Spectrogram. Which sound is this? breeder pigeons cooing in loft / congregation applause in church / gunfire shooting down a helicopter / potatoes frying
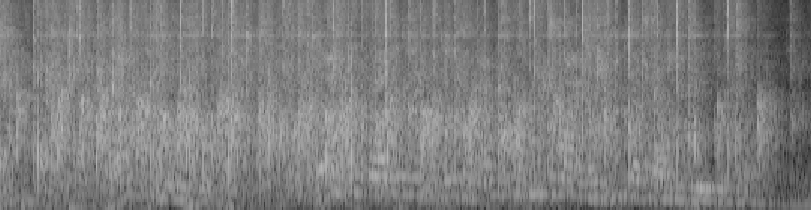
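congregation applause in church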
